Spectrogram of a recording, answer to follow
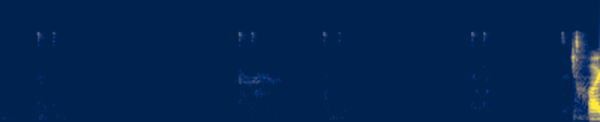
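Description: A few faint computer mouse clicks in a near-silent room as a menu is opened and a tool dialog is launched.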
